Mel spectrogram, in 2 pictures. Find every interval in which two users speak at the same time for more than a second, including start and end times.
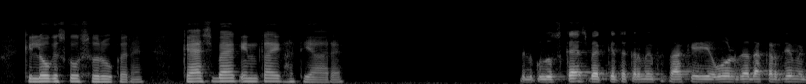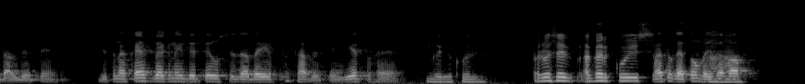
none

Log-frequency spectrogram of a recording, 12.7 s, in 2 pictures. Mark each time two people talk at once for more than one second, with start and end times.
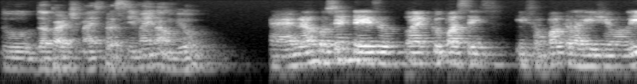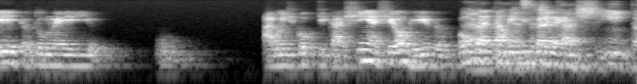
11.0-12.2

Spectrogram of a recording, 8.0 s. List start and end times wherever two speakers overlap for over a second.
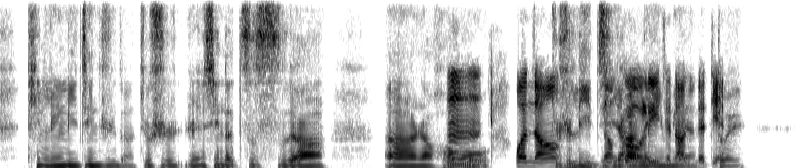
6.0-7.2

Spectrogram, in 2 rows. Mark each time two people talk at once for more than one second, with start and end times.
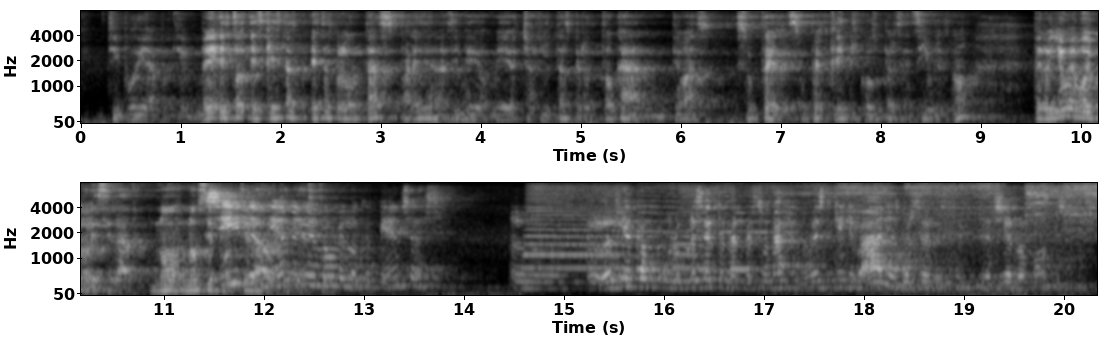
11.4-12.7

